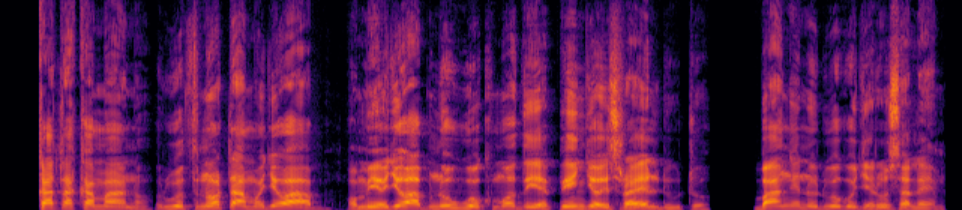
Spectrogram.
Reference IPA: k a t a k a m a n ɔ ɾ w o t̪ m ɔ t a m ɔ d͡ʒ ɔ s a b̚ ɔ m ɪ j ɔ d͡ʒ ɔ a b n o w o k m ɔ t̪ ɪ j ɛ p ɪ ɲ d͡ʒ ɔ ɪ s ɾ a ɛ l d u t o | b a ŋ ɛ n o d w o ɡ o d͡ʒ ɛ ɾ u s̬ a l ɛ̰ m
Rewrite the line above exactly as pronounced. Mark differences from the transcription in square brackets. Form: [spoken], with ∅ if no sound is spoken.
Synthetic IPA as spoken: k a t a k a m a n ɔ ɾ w o t̪ [n] ɔ t a m ɔ d͡ʒ ɔ [∅] a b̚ ɔ m ɪ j ɔ d͡ʒ ɔ a b n o w o k m ɔ [d̪] ɪ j ɛ p ɪ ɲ d͡ʒ ɔ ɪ s ɾ a ɛ l d u t o | b a ŋ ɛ n o d w o ɡ o d͡ʒ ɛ ɾ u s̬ a l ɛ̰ m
